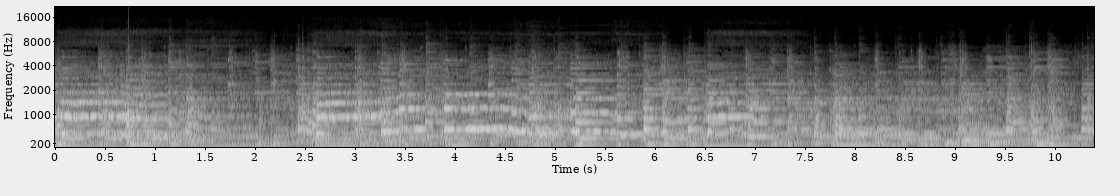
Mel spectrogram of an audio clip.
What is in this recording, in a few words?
guitar voice, Sad; Loops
